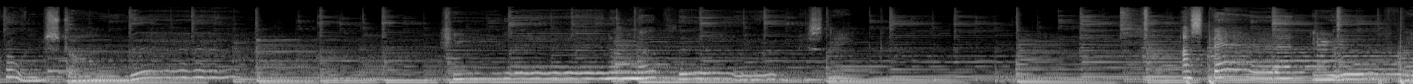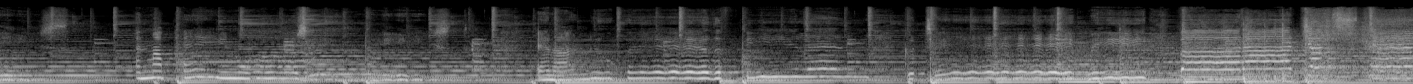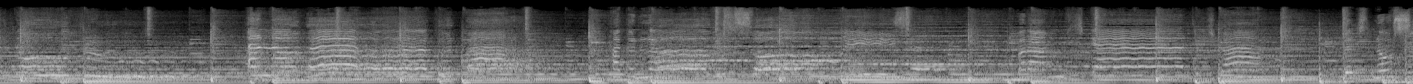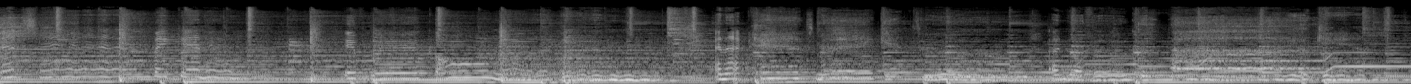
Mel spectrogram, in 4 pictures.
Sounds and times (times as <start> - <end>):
Country: 0.0 - 56.5.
